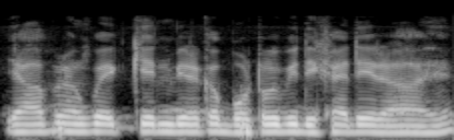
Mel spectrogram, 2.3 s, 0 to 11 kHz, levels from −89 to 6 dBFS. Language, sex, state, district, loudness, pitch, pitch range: Hindi, male, Arunachal Pradesh, Papum Pare, -12 LUFS, 135 Hz, 130-135 Hz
